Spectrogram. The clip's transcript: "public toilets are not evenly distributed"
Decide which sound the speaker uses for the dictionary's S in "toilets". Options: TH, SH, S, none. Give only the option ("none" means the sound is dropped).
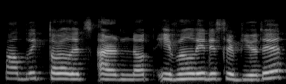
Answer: S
